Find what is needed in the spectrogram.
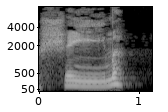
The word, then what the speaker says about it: Shem: One of the most important Hebrew words you'll ever learn is the name Shem, like Ham, Shem, and Japheth, right? And so Shem or Shame, I prefer to pronounce the E there as a longer A sound.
